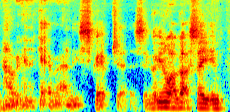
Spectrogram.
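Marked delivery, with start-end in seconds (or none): 0.0-2.1 breathy hushed scheming line; hushed mock elite line before trying the accent; hushed mock quote. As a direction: murmur it like a plotter in secret. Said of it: "they're saying".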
